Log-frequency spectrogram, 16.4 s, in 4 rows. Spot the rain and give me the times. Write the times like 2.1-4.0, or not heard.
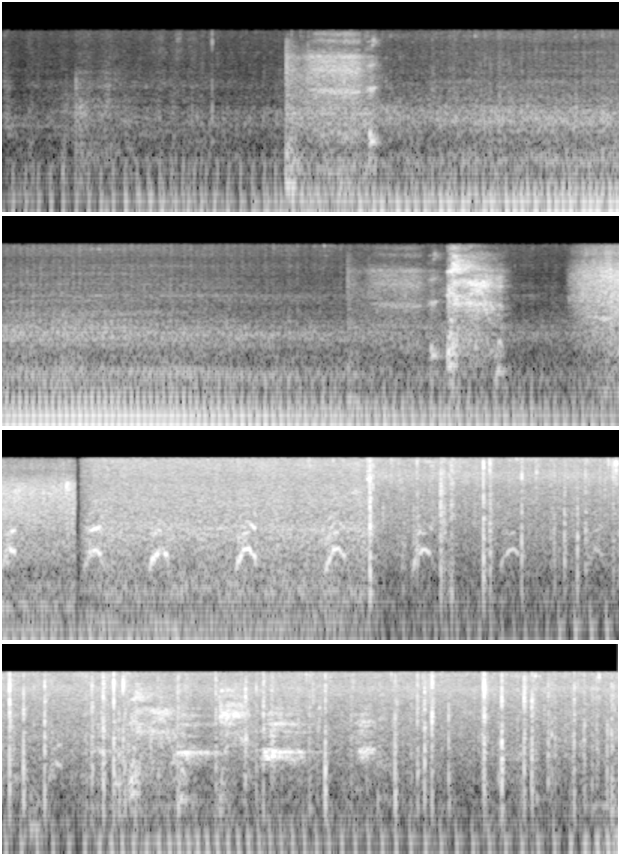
7.9-16.4.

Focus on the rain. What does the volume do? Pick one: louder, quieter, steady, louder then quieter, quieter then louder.
steady.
